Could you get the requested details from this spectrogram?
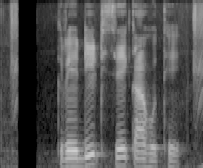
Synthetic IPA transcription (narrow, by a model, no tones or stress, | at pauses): kɾeːɖɪʈsekaɦoːt̪ʰeː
